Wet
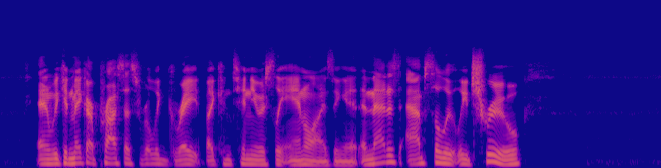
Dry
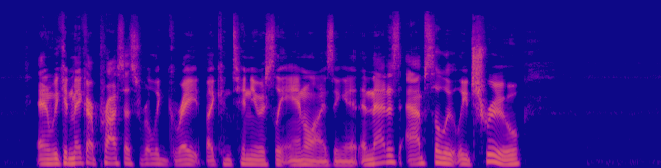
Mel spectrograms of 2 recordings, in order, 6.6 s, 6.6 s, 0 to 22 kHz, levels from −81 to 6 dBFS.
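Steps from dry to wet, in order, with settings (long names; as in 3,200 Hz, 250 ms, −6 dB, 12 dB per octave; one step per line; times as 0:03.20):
Butterworth low-pass 4,500 Hz 48 dB per octave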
